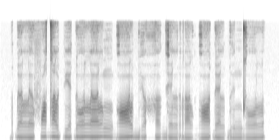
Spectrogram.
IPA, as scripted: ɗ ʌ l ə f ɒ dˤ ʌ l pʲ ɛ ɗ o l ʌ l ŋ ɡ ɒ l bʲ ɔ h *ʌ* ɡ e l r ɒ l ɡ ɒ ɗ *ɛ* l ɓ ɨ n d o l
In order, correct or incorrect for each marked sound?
correct, correct

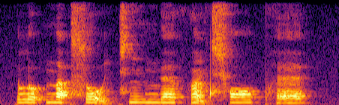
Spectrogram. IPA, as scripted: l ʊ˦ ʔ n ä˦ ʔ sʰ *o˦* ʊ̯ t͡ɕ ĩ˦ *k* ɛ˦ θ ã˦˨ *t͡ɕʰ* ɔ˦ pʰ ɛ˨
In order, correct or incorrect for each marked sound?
incorrect: o̰˦˨, incorrect: ŋ, correct

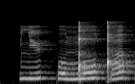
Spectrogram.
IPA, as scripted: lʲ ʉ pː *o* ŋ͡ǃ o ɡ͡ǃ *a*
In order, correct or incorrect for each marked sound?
correct, incorrect: ɐ

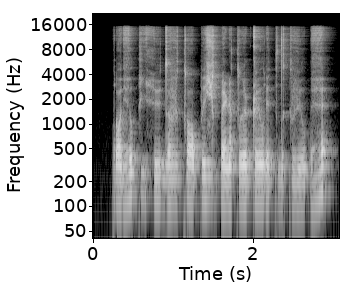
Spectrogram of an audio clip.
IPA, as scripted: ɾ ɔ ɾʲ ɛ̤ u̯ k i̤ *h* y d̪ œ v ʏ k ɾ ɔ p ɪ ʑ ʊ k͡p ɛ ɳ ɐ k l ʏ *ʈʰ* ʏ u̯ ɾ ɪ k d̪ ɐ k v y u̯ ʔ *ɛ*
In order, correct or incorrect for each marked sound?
correct, incorrect: ʈ, incorrect: ɛ̤

